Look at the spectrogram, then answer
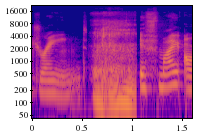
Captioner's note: glorious nose sounds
